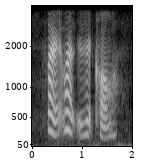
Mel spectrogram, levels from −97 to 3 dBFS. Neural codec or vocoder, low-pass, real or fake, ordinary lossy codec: codec, 16 kHz, 2 kbps, FunCodec, trained on LibriTTS, 25 frames a second; 3.6 kHz; fake; none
